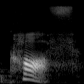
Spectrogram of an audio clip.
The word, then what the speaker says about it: cough: talk about today and that is off like in cough so cough again there's this f sound but we don't see it in the spelling when we cough we go that's a cough so again you have o-u-g-h but the pronunciation is like off cough so just to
